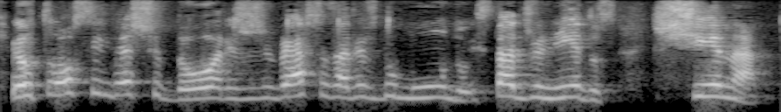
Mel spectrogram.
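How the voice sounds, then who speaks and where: A woman in her forties with a Brazilian Portuguese accent, a congresswoman giving a live video interview in an emphatic, indignant way, often speaking in rapid lists. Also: sits high. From Paraná, Brazil. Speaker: congresswoman guest. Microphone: video call.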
